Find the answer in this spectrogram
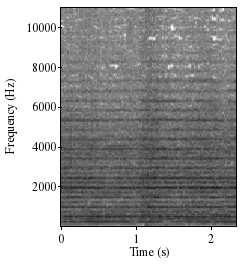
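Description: A middle school string orchestra of violins, violas and cellos playing long held bowed chords.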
